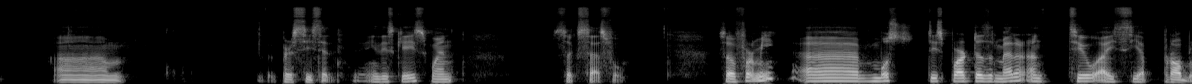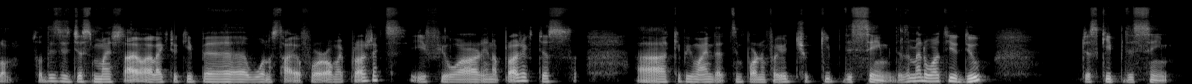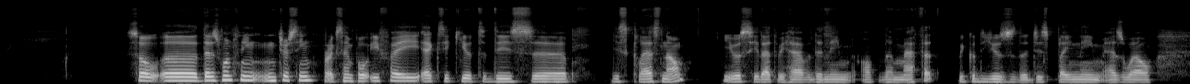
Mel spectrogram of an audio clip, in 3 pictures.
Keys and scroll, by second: 29.7 ctrl+d.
